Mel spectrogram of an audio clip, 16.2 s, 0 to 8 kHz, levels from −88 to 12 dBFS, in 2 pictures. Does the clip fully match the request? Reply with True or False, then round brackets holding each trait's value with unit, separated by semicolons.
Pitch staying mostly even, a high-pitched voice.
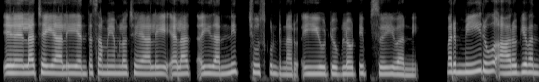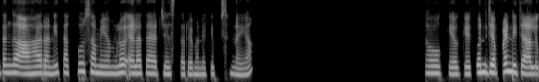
True (2.1 semitones; 220 Hz)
